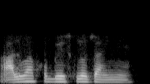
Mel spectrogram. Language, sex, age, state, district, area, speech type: Hindi, male, 45-60, Rajasthan, Karauli, rural, conversation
